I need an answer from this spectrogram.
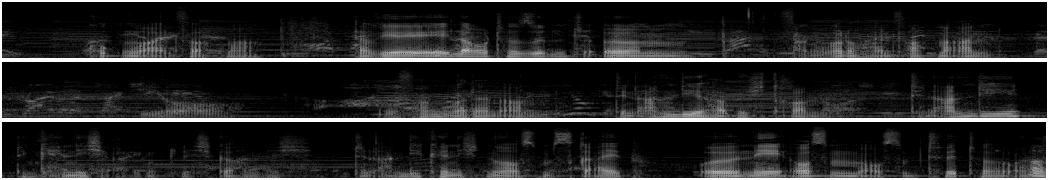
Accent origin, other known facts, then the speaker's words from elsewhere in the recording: Fulda, Hesse, Germany; wir kommen aus Fulda und da ist irgendwie nichts los.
